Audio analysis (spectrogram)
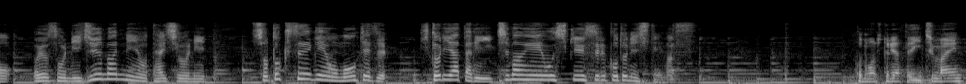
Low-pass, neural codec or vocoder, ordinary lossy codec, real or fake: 7.2 kHz; codec, 44.1 kHz, 3.4 kbps, Pupu-Codec; MP3, 48 kbps; fake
